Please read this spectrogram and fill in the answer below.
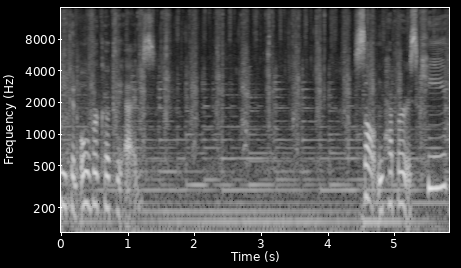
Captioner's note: pepper mill grinding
